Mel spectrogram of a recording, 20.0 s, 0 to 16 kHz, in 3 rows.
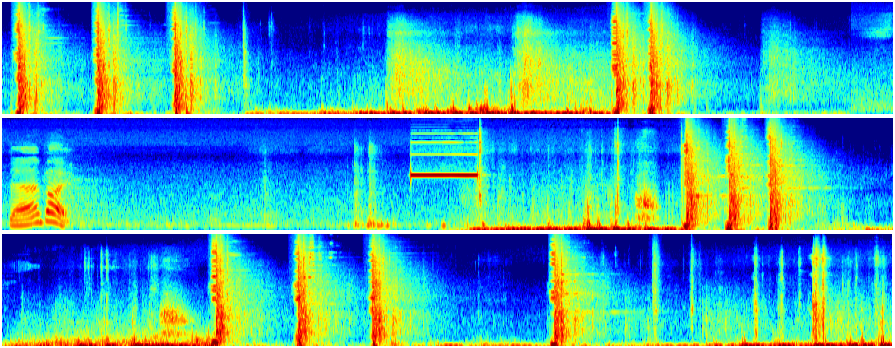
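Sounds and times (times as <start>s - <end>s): shotgun shots: 0.0s - 1.8s, 4.6s - 6.0s, 11.8s - 12.9s, 14.9s - 16.6s, 17.5s - 18.4s.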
